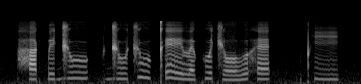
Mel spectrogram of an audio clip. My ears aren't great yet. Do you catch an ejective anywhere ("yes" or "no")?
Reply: yes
